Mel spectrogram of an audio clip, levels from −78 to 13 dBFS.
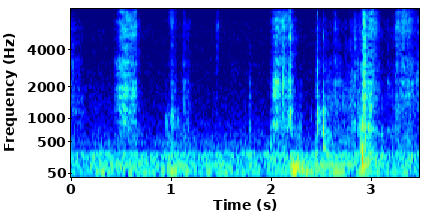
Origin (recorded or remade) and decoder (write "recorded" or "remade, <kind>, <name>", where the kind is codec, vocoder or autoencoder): recorded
